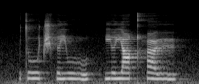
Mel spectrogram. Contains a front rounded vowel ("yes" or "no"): yes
